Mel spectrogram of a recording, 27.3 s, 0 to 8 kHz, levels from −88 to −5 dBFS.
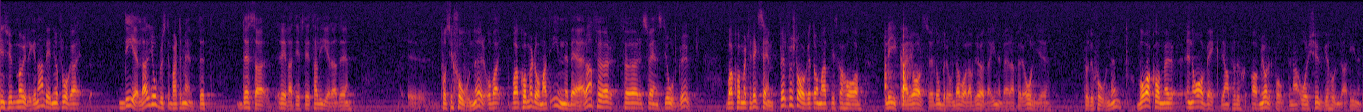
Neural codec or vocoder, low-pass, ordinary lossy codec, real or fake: none; none; none; real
